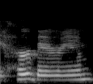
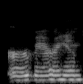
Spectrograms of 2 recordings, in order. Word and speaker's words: herbarium: i'm going to say herbarium sometimes i say it both ways and i think you know the british convention is to pronounce the h and say herbarium americans drop that h typically so and i just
